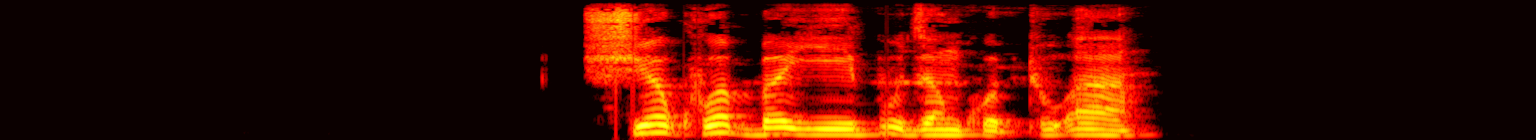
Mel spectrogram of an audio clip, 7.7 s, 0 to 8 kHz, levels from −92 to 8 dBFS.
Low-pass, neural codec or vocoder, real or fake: 7.2 kHz; none; real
